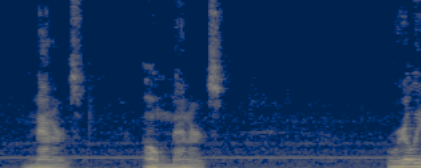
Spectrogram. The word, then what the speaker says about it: Menards: donald trump and john maynard i work at maynards trump and maynard used to sue each other just google those dudes together and it's pronounced menards oh menards really not important though yeah it's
